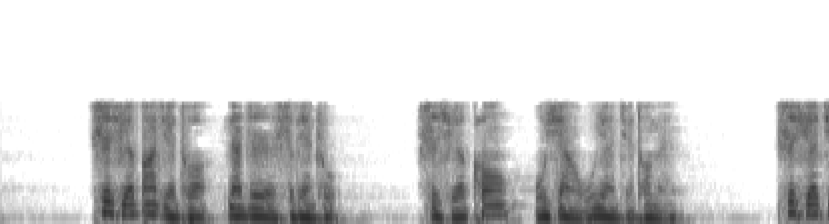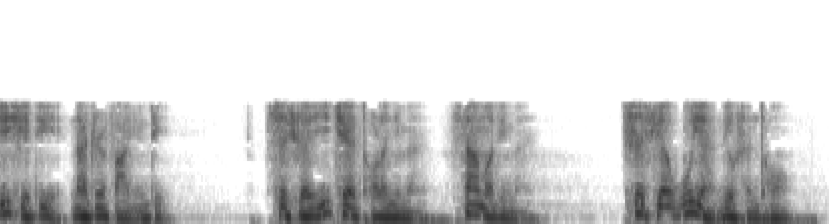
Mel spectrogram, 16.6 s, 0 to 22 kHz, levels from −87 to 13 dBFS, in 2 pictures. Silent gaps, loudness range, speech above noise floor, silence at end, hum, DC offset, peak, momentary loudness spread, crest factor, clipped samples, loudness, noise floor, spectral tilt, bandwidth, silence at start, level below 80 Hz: none; 2 LU; 50 dB; 0.15 s; none; under 0.1%; 0 dBFS; 11 LU; 18 dB; under 0.1%; -17 LUFS; -65 dBFS; -10.5 dB/octave; 4 kHz; 0.9 s; -26 dBFS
